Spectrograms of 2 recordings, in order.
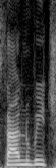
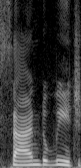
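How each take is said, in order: First: স্যান্ডউইচ with the middle D left silent. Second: স্যান্ডউইচ with the middle D pronounced; D sounded. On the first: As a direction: say স্যান্ডউইচ as "san-wich", no D sound. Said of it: "ডির উচ্চারণটা নেই". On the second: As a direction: say স্যান্ডউইচ as "sand-wich", sounding the D. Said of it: "বানানটা মনে রাখার জন্য আমরা স্যান্ডউইচই বলবো". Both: Shown as a demonstration.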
